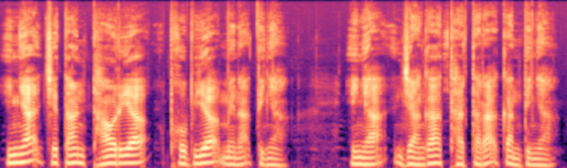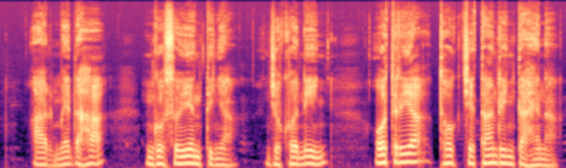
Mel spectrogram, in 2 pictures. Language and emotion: Santali, fearful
